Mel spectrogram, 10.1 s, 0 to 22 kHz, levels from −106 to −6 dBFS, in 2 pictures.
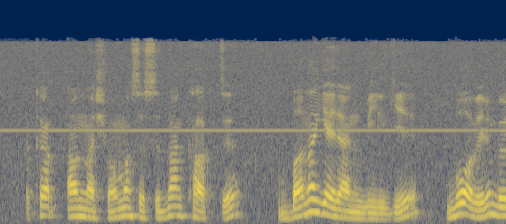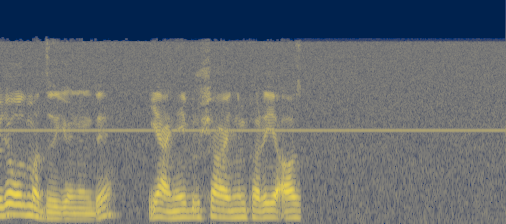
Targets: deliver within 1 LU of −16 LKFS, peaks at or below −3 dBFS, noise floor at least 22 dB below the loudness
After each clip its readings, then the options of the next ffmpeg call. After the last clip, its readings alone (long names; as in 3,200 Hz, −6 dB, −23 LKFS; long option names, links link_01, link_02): interfering tone 2,000 Hz; level of the tone −37 dBFS; background noise floor −37 dBFS; target noise floor −43 dBFS; integrated loudness −21.0 LKFS; sample peak −4.5 dBFS; target loudness −16.0 LKFS
→ -af "bandreject=frequency=2000:width=30"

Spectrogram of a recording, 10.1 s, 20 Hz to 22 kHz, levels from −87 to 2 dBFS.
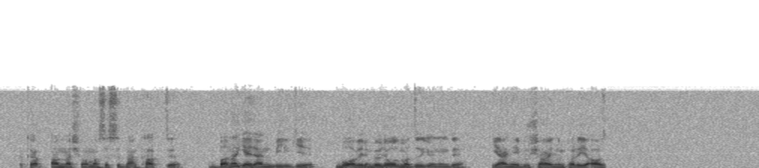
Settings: interfering tone none found; background noise floor −39 dBFS; target noise floor −43 dBFS
→ -af "afftdn=noise_reduction=6:noise_floor=-39"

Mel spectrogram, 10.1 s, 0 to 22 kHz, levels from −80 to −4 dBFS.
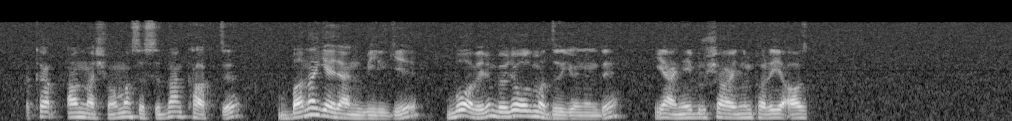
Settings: background noise floor −44 dBFS; integrated loudness −21.0 LKFS; sample peak −4.5 dBFS; target loudness −16.0 LKFS
→ -af "volume=5dB,alimiter=limit=-3dB:level=0:latency=1"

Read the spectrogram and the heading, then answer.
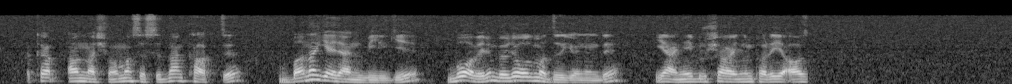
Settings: integrated loudness −16.5 LKFS; sample peak −3.0 dBFS; background noise floor −39 dBFS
